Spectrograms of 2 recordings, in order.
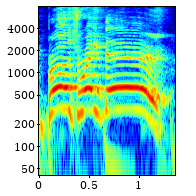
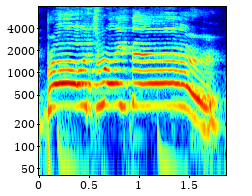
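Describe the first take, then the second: First: Slow, high exasperated plea; drawn out in disbelief; panicking gamer. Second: High, slow, shouted desperation; panicking gamer. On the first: Teammate can't see item. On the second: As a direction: yell it out, stretched and frantic. Teammate still can't see it. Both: Real, not acted.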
